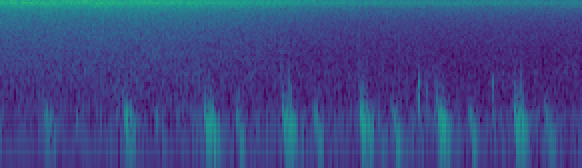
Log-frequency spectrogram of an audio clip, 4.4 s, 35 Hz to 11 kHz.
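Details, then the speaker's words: Human heartbeat heard inside a sound-isolated acoustic room in a 1950s film: regular low thuds at about 100 beats a minute under a steady hiss. "one can hear things he never heard before the sound of air molecules beating against the eardrum the sound of the heart pounding against the rim"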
